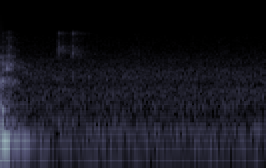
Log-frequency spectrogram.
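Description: Two quick clicks of computer keyboard keys about half a second in, as a value is typed into a field, over a faint steady hum.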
